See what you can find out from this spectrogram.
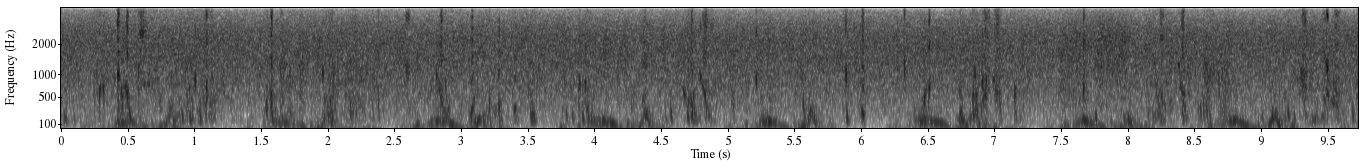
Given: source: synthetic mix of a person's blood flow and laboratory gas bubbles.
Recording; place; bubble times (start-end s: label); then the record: Doppler ultrasound of blood flow; precordium
0.00-0.18 s: bubbles
0.23-0.36 s: bubbles
0.40-0.78 s: bubbles
0.82-1.26 s: bubbles
1.50-1.85 s: bubbles
1.94-2.44 s: bubbles
2.57-2.66 s: bubbles
2.75-3.60 s: bubbles
3.75-4.03 s: bubbles
4.26-4.97 s: bubbles
5.01-5.07 s: bubbles
5.17-5.37 s: bubbles
5.53-5.72 s: bubbles
5.84-6.06 s: bubbles
6.30-6.55 s: bubbles
6.70-7.08 s: bubbles
7.12-7.25 s: bubbles
7.62-7.82 s: bubbles
8.12-8.85 s: bubbles
8.98-9.74 s: bubbles
From the record:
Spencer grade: 3 (all of the cardiac periods contain showers or single bubble signals, but not dominating or overriding the cardiac motion signals); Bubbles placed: anywhere in the cardiac cycle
